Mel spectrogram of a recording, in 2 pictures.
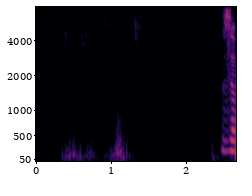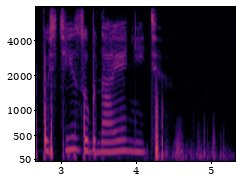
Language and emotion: Russian, neutral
